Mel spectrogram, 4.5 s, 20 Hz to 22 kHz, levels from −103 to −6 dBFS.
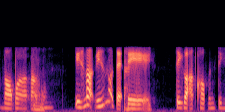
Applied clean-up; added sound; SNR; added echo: neural diffusion model UNIVERSE++.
